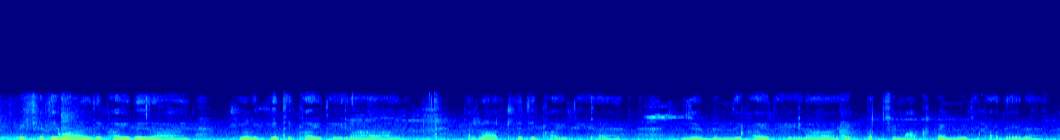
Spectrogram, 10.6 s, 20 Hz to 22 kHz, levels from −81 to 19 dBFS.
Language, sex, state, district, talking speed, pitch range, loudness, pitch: Hindi, male, Chhattisgarh, Bastar, 155 wpm, 100-105 Hz, -39 LUFS, 105 Hz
